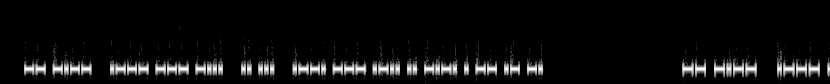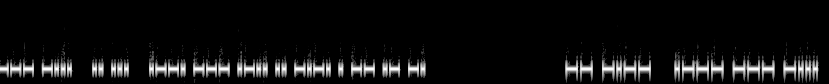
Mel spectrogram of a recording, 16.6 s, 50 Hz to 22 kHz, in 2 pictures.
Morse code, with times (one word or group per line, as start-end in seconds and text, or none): 0.3-0.9 MY
1.1-2.2 JOB
2.4-2.7 IS
2.9-5.4 POLICEMAN
6.8-7.6 MY
7.8-9.0 JOB
9.2-9.6 IS
9.8-12.6 POLICEMAN
14.0-14.8 MY
15.1-16.5 JOB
